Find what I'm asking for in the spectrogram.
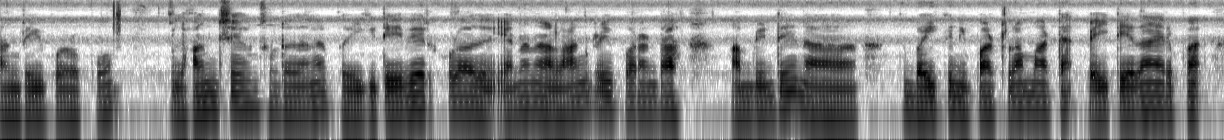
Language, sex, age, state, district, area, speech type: Tamil, male, 18-30, Tamil Nadu, Thanjavur, urban, spontaneous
